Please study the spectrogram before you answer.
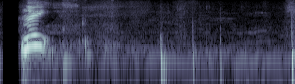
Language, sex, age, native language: Icelandic, male, 8, Icelandic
